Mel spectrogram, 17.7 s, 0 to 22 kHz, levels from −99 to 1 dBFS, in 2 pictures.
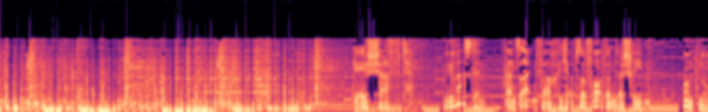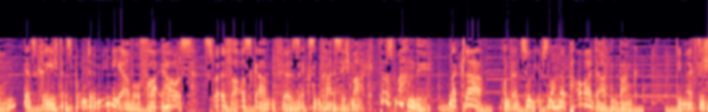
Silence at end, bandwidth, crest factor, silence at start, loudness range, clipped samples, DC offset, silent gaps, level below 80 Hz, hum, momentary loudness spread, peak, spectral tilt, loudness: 0 s; 6.4 kHz; 10 dB; 0 s; 1 LU; under 0.1%; 0.5%; none; -16 dBFS; none; 6 LU; 0 dBFS; -5 dB/octave; -12 LUFS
